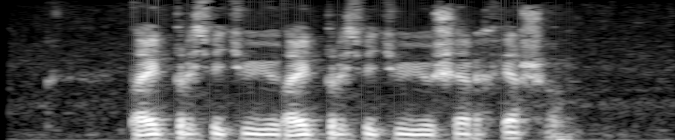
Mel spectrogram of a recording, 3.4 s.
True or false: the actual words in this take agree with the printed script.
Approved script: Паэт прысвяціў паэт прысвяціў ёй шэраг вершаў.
true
